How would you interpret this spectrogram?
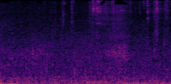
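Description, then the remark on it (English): A quiet jingle of keys: light metallic clinks scattered over about a second and a half, with no voices, just a faint low rumble underneath. “I can't find the keys.”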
